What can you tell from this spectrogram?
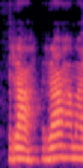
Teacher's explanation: लुंठित मतलब लुढ़कता है। जो हमारी जीभ है वह लुढ़क रही है। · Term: लुंठित व्यंजन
